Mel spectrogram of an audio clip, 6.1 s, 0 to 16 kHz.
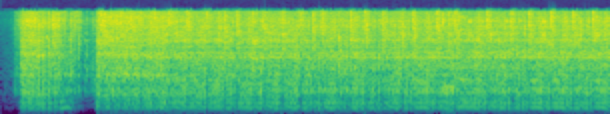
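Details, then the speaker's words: Husqvarna 445 chainsaw (X-Torq), cold start with low idle speed set: it fires, nearly dies, then picks up to a busy rasping run that wavers. The owner says these saws hesitate when cold until warmed up, and might start quicker with the choke more open. "Вони мають провали на холодно щоб ви знали того треба не боятись бо тому що система ексторків стоїть і вона мусить добре нагрітися"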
